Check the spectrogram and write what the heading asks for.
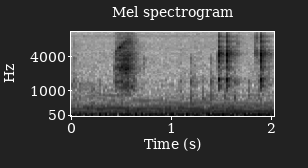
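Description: Faint clicks of buttons being pressed to step through an on-screen menu, several of them near the end, over a low steady hum.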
